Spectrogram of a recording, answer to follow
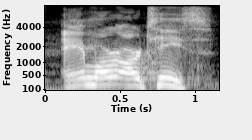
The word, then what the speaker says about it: Amor Artis: I'm Aaron Gore, and I'm here with Travis Tolson from Amor Artis. Amor that's how it's pronounced.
